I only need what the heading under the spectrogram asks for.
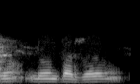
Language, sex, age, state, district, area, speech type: Goan Konkani, male, 45-60, Goa, Canacona, rural, conversation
